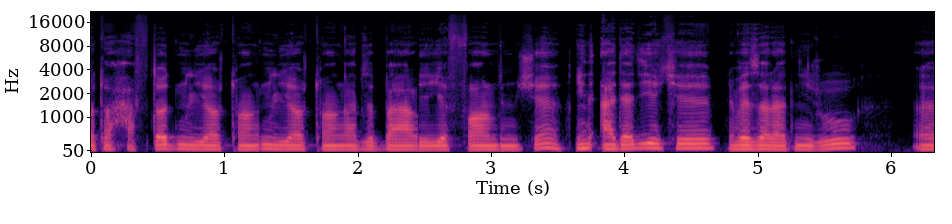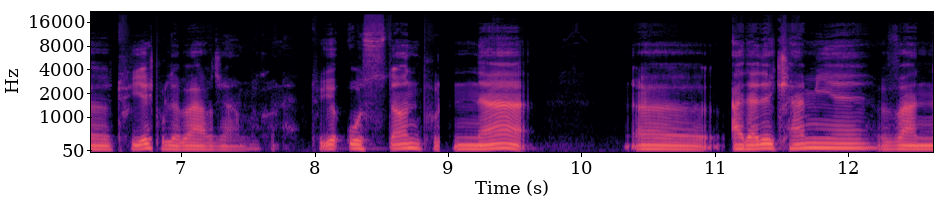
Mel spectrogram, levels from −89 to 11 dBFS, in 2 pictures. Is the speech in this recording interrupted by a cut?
yes; 8 cuts; at 1.3 s, 2.5 s, 3.1 s, 3.6 s, 4.7 s, 6.8 s, 8.9 s, 11.1 s

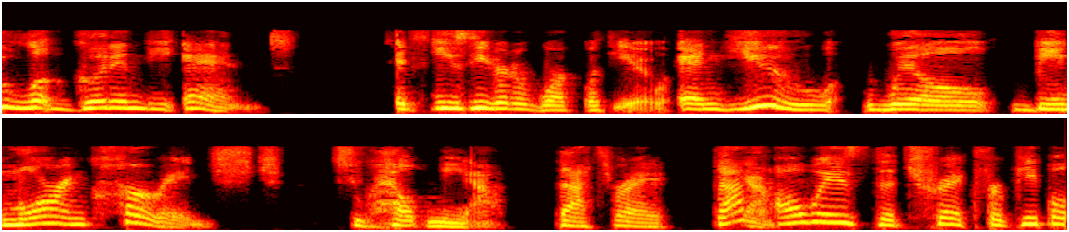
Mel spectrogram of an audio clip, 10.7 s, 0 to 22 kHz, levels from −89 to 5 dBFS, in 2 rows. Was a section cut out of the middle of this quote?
no; 0 cuts

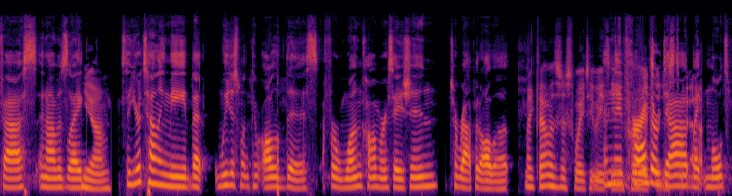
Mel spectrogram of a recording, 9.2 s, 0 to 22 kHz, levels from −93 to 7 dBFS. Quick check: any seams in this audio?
yes; 1 cut; at 6.5 s

